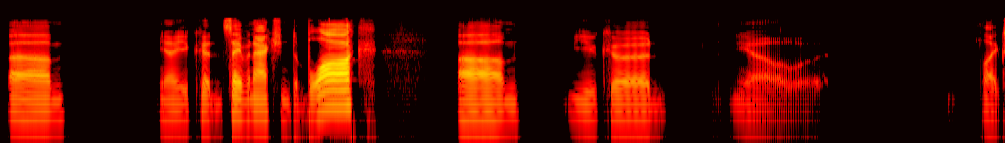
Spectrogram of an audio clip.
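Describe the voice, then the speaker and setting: A man with a smooth, clear voice acts as game master, talking players through rules in a casual way. He often thinks aloud as he checks things. The sound is dry, close and a little dull. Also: lowish voice, no echo. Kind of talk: running a tabletop roleplaying game, casual explanation.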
